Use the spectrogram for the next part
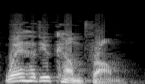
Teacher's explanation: notice also the falling tone with these questions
